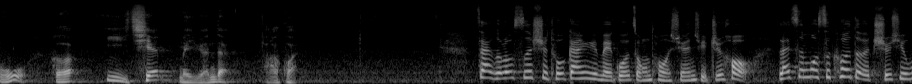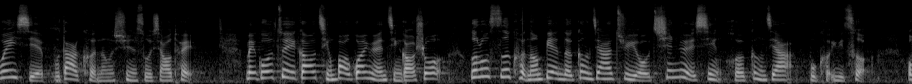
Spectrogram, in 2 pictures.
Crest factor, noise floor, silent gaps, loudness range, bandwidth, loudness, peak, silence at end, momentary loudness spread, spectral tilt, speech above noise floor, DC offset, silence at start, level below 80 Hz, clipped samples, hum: 18 dB; -54 dBFS; none; 6 LU; 17.5 kHz; -30 LUFS; -12 dBFS; 0 s; 8 LU; -4.5 dB/octave; 25 dB; under 0.1%; 0 s; -62 dBFS; under 0.1%; none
